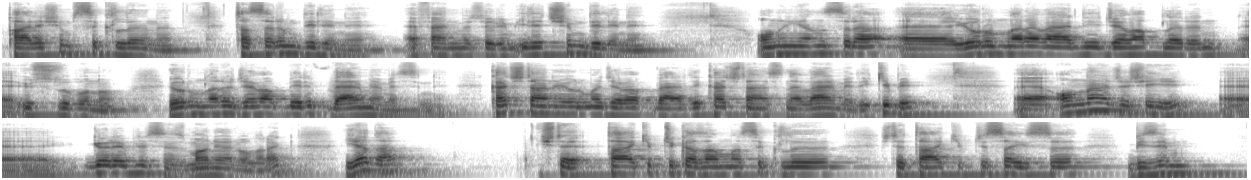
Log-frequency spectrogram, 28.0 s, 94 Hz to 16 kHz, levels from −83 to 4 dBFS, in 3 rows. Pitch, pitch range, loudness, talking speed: 130 Hz, 115-140 Hz, -22 LUFS, 100 wpm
